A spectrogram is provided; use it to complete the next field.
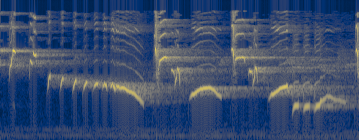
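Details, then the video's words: White-rumped shama fighting song meant to rile other birds: loud, clear whistled phrases, a run of short descending slurs leading into longer arched whistles, with sharp high notes interspersed. "MURAI FIGHTER PENDONGKRAK EMOSI DIJAMIN NGAMUK DALAM HITUNGAN DETIK"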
